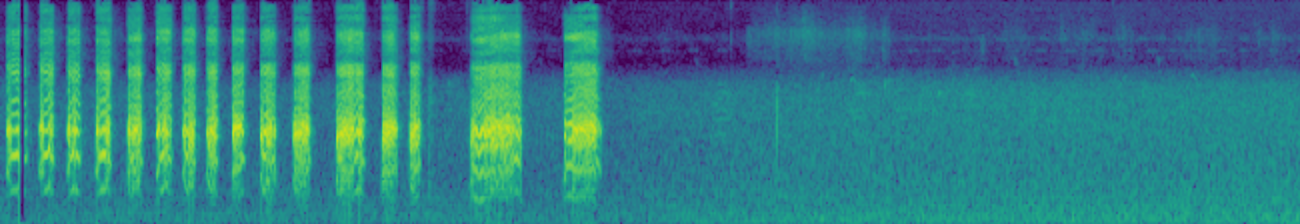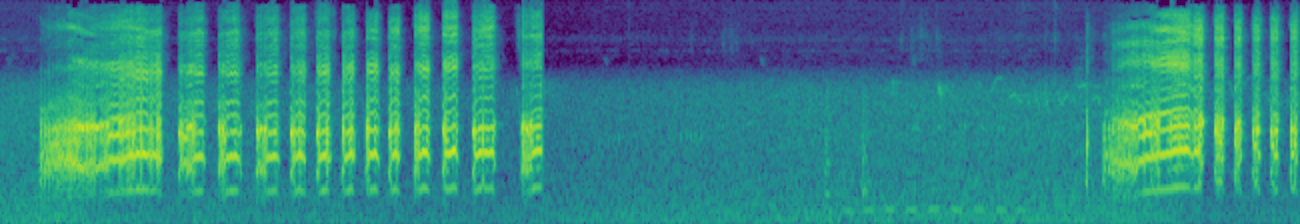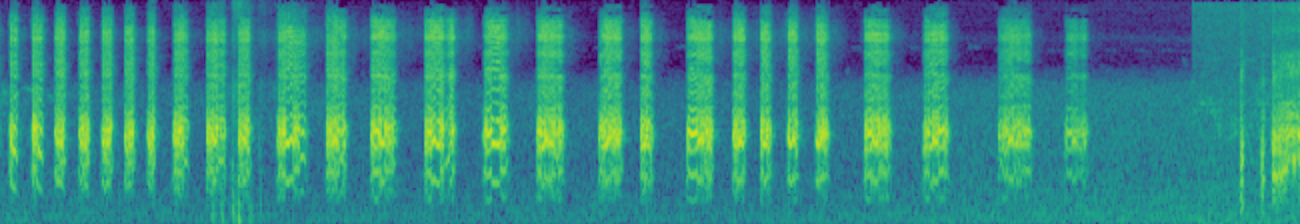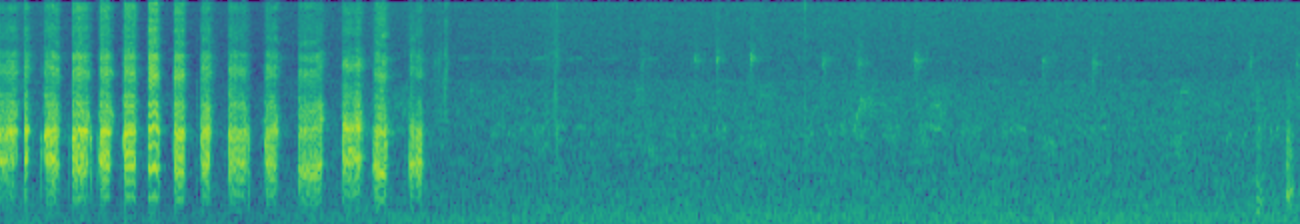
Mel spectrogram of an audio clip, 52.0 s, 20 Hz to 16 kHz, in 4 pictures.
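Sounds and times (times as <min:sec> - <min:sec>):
junglefowl hen clucking: 0:00.0 - 0:06.1, 0:13.4 - 0:18.5, 0:21.2 - 0:36.9, 0:38.0 - 0:43.5, 0:51.3 - 0:52.0.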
